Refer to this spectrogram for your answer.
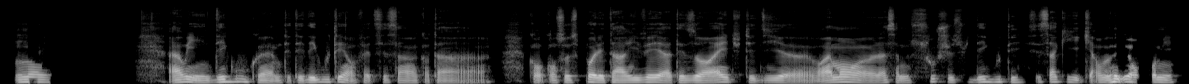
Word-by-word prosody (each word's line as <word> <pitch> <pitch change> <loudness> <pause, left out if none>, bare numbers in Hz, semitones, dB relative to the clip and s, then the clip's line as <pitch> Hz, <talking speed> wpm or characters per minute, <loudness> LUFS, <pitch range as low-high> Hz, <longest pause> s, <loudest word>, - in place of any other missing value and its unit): Moui. 115 -1 +1 1.2
Ah 105 - +3
oui, 95 -6 +3
dégoût 120 +4 0
quand 115 -3 -5
même 85 -1 0
tu - - -8
étais 90 - -3
dégoûté 115 +2 +1
en - - -1
fait, - - -6
c'est 95 - -8
ça 95 -1 -4
hein? 90 0 -1
Quand 80 - -8
tu - - -5
as 85 0 -5 0.3
quand - - -1
quand 95 - -3
ce 100 +2 -1
spoil 105 +2 +3
est 100 - 0
arrivé 100 +2 +3
à 90 -3 +2
tes 95 +1 0
oreilles, 95 +4 +4
tu 110 - -14
t'es 95 - -4
dit: 95 +2 -3
«Heu, - - 0
vraiment, 110 0 +3
heu, - - -1
là 85 - 0
ça 105 -3 -5
me 90 0 -1
soûle, 130 +8 -9
je 105 - -5
suis 105 +1 -14
dégoûté», 115 -1 -4
c'est 110 - -13
ça 115 +1 -1
qui 110 -5 -6
qui - - -6
est - - -2
revenu 115 +5 +5
en 110 - +2
1er? 105 -1 +1
105 Hz, 235 wpm, -23 LUFS, 95-115 Hz, 1.2 s, revenu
